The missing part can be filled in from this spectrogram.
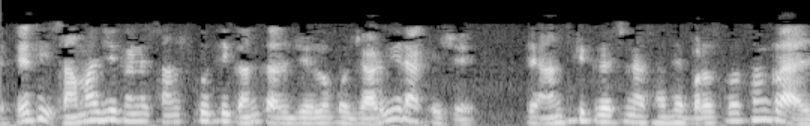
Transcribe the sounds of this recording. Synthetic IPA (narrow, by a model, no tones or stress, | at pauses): t̪et̪ʰisamad͡ʒikənesãnskɾut̪ikənt̪əɾd͡ʒelokod͡ʒaɽʋiɾakʰet͡ʃʰe | t̪eãnt̪ʰɾikɾət͡ʃnasat̪ʰepəɾət̪pəɾsə̃ŋkɭaj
